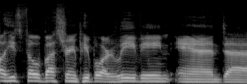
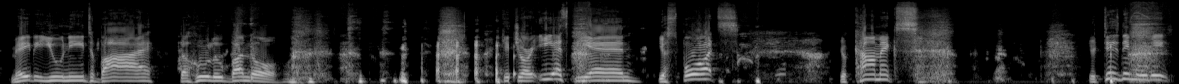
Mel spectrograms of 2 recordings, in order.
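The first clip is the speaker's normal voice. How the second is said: ad pitch; 6 semitones higher than usual. Pretend. Mock ad pitch for Hulu bundle.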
